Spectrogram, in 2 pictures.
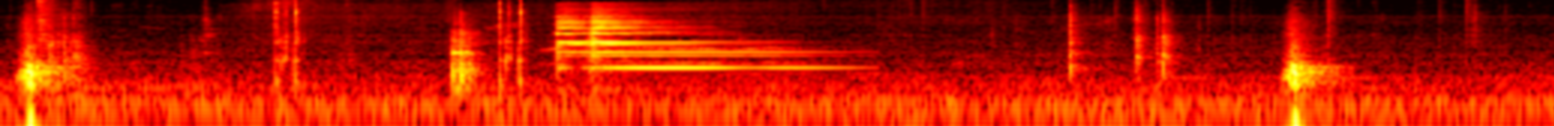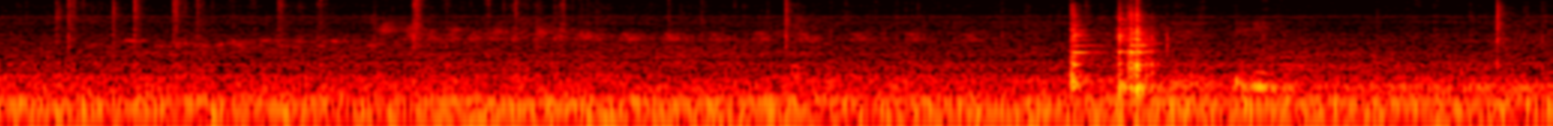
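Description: Aluminium steamer lid and pot clanking: a sharp clank, a few light knocks, then a ringing metallic tone about three seconds in that fades over a second or so. Another clank comes about halfway through, and a few light clinks near the end as the lid is set back on.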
